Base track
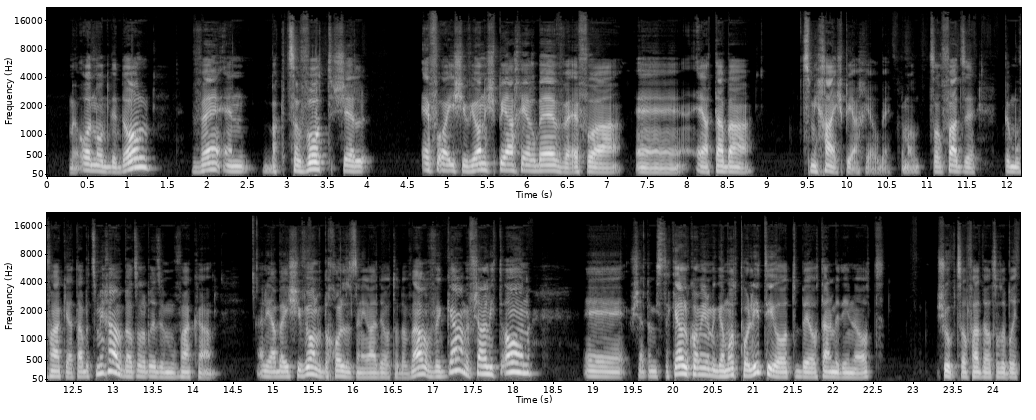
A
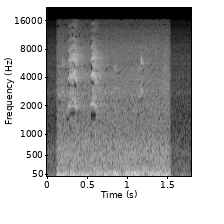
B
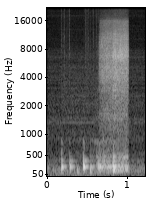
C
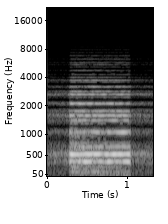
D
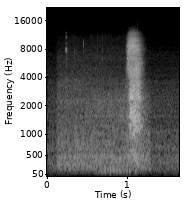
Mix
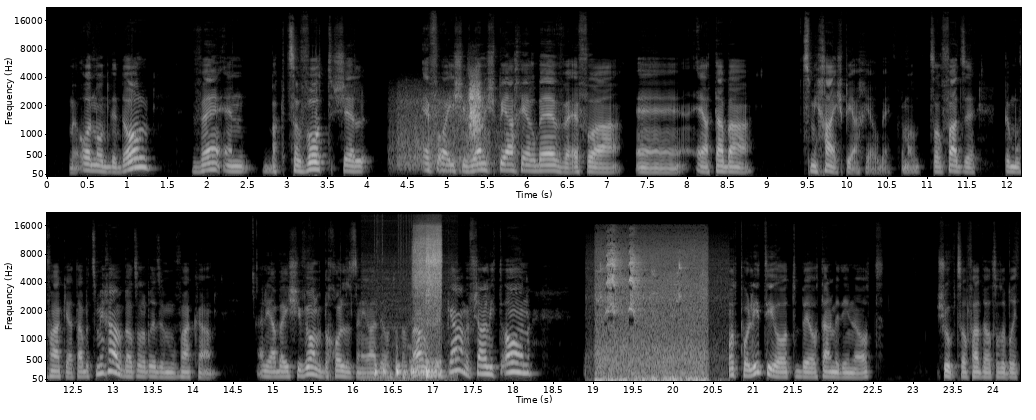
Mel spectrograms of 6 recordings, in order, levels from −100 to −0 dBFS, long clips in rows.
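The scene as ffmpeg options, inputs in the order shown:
-filter_complex "[0:a]volume=0.133[s0];[4:a]lowpass=f=2600:w=0.5412,lowpass=f=2600:w=1.3066[s1];[1:a]equalizer=f=92:t=o:w=0.77:g=-7.5[s2];[s0]asplit=2[s3][s4];[s3]atrim=end=18.904[s5];[s2]atrim=end=1.8,asetpts=PTS-STARTPTS,volume=0.282[s6];[s4]atrim=start=20.696[s7];[s1]atrim=end=1.65,asetpts=PTS-STARTPTS,volume=0.562,afade=t=in:d=0.02,afade=t=out:st=1.63:d=0.02,adelay=187425S[s8];[2:a]atrim=end=1.22,asetpts=PTS-STARTPTS,volume=0.447,afade=t=in:d=0.004:c=hsin,afade=t=out:st=1.216:d=0.004:c=hsin,adelay=16090[s9];[s5][s6]acrossfade=d=0.004:c1=hsin:c2=hsin[s10];[s10][s7]acrossfade=d=0.004:c1=hsin:c2=hsin[s11];[s11][s8][s9]amix=inputs=3:normalize=0"

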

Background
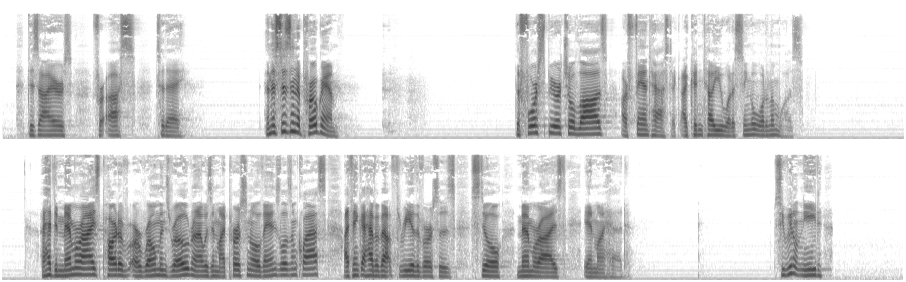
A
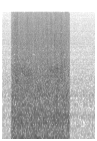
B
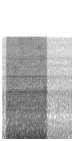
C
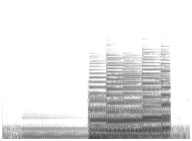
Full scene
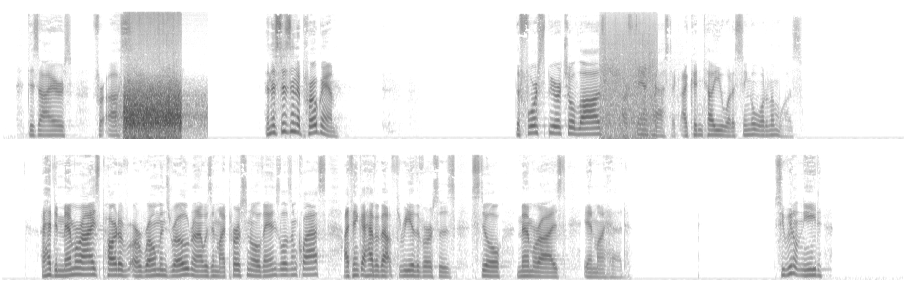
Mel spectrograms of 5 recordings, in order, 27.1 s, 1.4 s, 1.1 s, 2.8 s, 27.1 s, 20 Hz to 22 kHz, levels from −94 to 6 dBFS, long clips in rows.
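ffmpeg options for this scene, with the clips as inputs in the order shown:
-filter_complex "[1:a]asplit=2[s0][s1];[0:a]volume=0.141[s2];[s0]firequalizer=gain_entry='entry(160,0);entry(460,11);entry(840,11);entry(2800,-22);entry(15000,2)':delay=0.05:min_phase=1,atrim=end=1.4,asetpts=PTS-STARTPTS,volume=0.668,afade=t=in:d=0.004:c=hsin,afade=t=out:st=1.396:d=0.004:c=hsin,adelay=1680[s3];[s1]atrim=end=1.4,asetpts=PTS-STARTPTS,volume=0.133,afade=t=in:d=0.004:c=hsin,afade=t=out:st=1.396:d=0.004:c=hsin,adelay=388962S[s4];[s2][s3][s4]amix=inputs=3:normalize=0"

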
